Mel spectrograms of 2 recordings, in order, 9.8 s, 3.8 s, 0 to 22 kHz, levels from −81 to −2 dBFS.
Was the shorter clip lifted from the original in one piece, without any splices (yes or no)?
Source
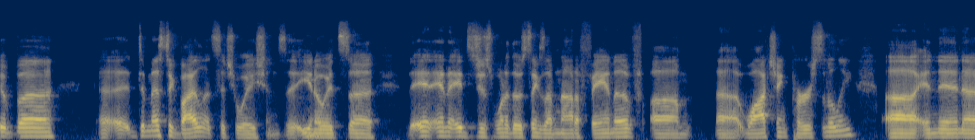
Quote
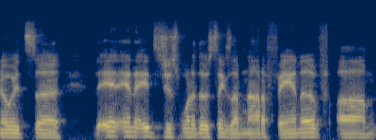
yes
